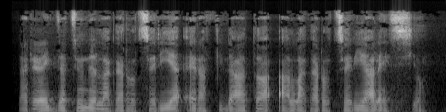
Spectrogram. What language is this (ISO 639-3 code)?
ita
